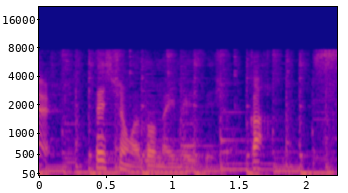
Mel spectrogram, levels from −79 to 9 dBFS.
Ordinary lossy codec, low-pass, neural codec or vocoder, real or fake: none; none; none; real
